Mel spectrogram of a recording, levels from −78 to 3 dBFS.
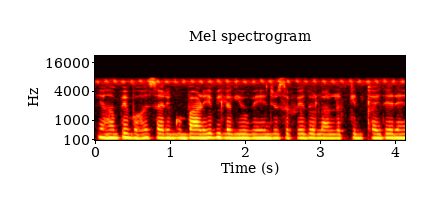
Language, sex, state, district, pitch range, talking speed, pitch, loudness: Hindi, female, Uttar Pradesh, Lalitpur, 180-190 Hz, 275 wpm, 185 Hz, -13 LUFS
